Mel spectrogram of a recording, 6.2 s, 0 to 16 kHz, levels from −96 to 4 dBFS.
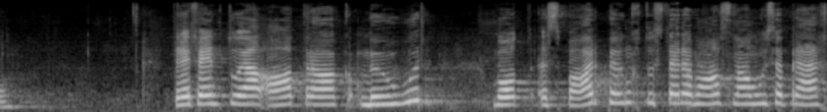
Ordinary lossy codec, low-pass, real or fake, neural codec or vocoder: none; 14.4 kHz; fake; vocoder, 44.1 kHz, 128 mel bands, Pupu-Vocoder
